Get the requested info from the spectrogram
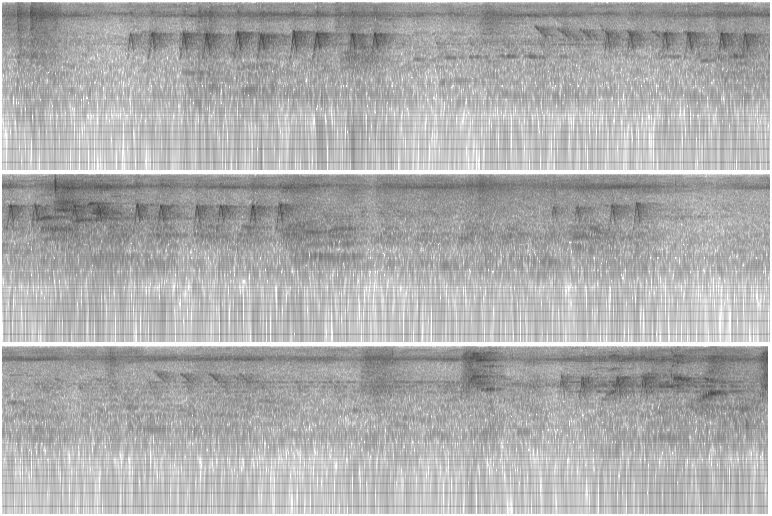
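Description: A small bird calling outdoors in several rapid runs of short chirps, about six a second, each run lasting one to four seconds. A faint steady high-pitched tone sits underneath.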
